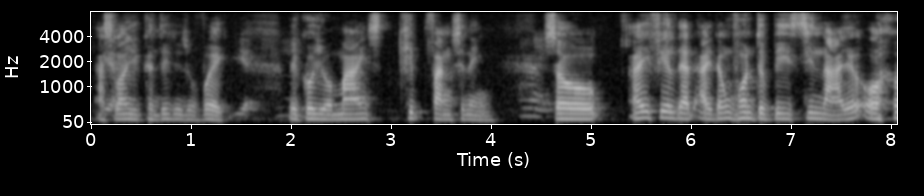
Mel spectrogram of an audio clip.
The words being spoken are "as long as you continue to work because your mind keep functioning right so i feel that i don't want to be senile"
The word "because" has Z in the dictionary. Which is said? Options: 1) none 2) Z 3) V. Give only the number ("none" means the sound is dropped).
1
